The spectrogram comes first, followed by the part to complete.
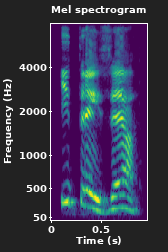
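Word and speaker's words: IEEE: vamos recapitular isso daí esse i3e se escreve i e mas lê se i3e traduzindo ele é um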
